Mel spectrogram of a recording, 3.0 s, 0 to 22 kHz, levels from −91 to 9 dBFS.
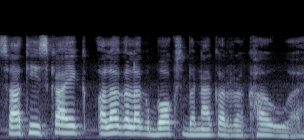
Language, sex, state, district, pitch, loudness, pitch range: Hindi, male, Bihar, Patna, 175 Hz, -17 LUFS, 155-200 Hz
